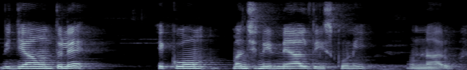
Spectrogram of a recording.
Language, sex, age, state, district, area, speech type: Telugu, female, 30-45, Telangana, Peddapalli, rural, spontaneous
